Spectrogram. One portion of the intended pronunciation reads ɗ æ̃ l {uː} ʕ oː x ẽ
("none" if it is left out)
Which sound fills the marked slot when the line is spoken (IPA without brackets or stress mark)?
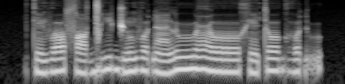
uː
